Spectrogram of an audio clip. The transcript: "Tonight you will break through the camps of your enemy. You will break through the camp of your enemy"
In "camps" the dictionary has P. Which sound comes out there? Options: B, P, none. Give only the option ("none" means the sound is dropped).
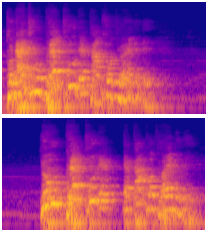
none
